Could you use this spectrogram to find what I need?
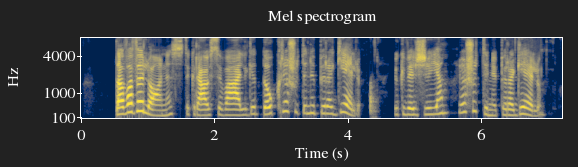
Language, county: Lithuanian, Kaunas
